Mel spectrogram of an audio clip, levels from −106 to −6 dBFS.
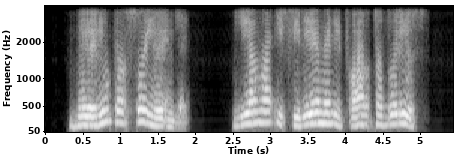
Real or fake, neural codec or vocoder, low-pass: fake; codec, 16 kHz, 0.5 kbps, FreqCodec, smaller model; 3.6 kHz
